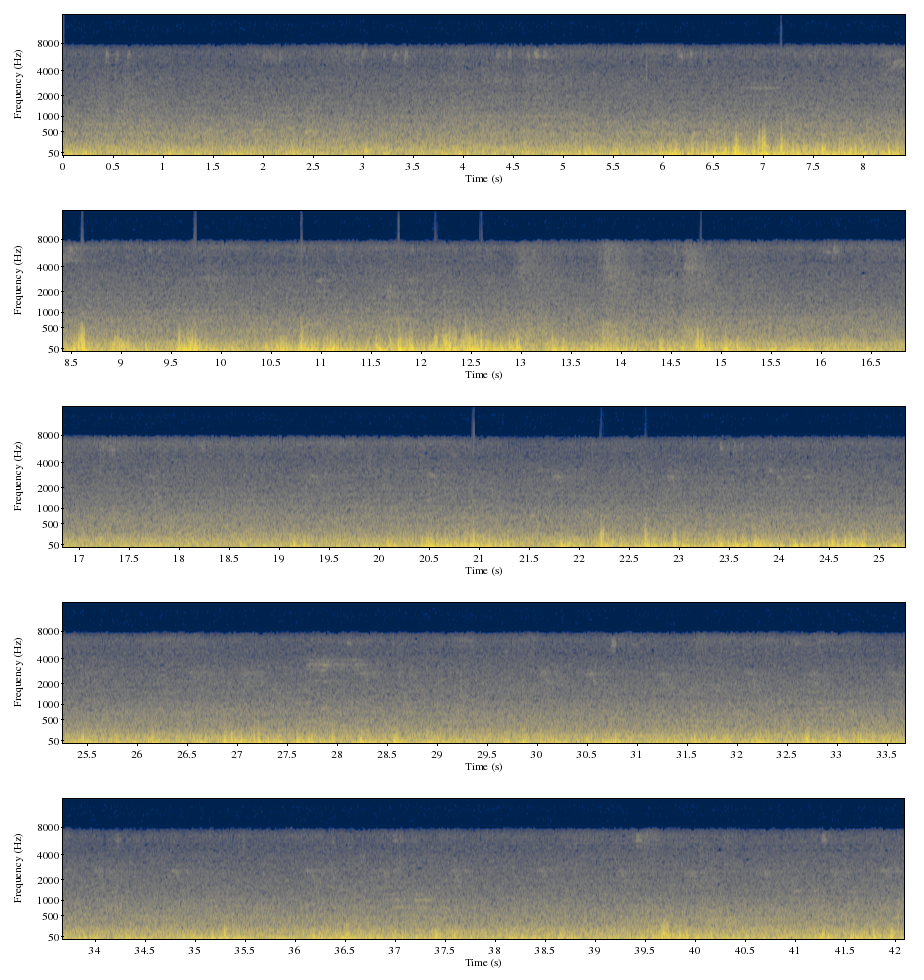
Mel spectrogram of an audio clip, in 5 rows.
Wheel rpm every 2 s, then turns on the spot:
0, 0, 0, 0, 0, 0, 0, 0, 0, 0, 0, 0, 0, 0, 0, 0, 0, 0, 0, 0, 0.
none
